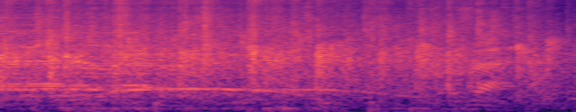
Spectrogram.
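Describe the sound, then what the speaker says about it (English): Audience applause for a storyteller at a Moth story slam, steady broadband clapping from a crowd throughout with a faint background voice running under it. "And keep that applause going for Kenny S."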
